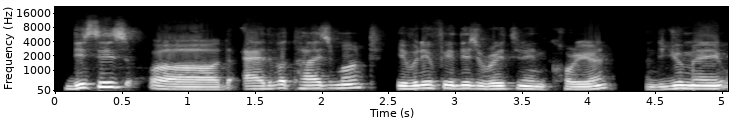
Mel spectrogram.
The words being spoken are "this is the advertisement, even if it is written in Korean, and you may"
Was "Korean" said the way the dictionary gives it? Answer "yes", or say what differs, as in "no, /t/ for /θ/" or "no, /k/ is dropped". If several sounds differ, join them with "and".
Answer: yes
